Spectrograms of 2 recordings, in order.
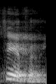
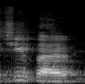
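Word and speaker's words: Teahupoo: T isn't it yeah he's got this it's tioo your accent on the wrong salable is it don't listen to Rich Richi it is chupo and it is going to win the stairs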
